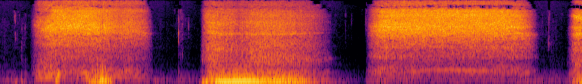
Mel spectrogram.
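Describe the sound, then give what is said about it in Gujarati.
Deep, noisy breathing from alternate-nostril pranayama, as in anulom vilom, with three long, loud breaths of airy hiss separated by short pauses. “અનુલોમ વિલોમ એટલે પેલું જો અંગૂઠાથી આમ એક સાઈડથી નાક દબાવવાનું પછી આમ ઊંડો શ્વાસ લેવાનો પછી બીજી સાઈડનું નાક દબાવીને શ્વાસ બહાર કાઢવાનો”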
